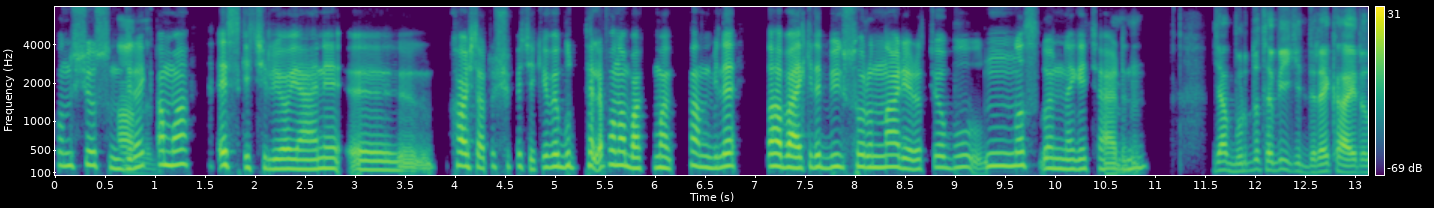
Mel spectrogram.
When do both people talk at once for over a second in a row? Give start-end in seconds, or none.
none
